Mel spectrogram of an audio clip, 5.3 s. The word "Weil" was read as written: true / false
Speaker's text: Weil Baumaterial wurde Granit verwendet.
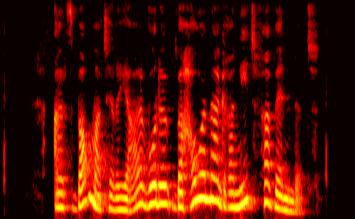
false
